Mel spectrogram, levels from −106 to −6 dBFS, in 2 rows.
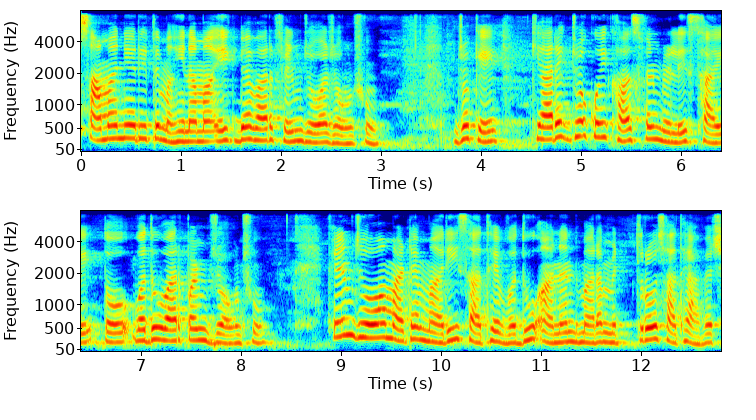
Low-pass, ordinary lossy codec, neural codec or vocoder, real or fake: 7.2 kHz; none; none; real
